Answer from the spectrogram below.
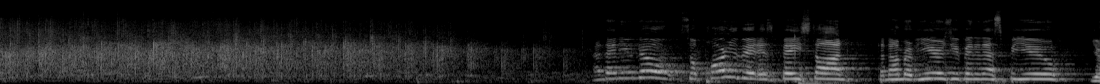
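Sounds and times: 
audience round of applause: 0:00.0 - 0:05.9
speech: 0:06.0 - 0:10.9.

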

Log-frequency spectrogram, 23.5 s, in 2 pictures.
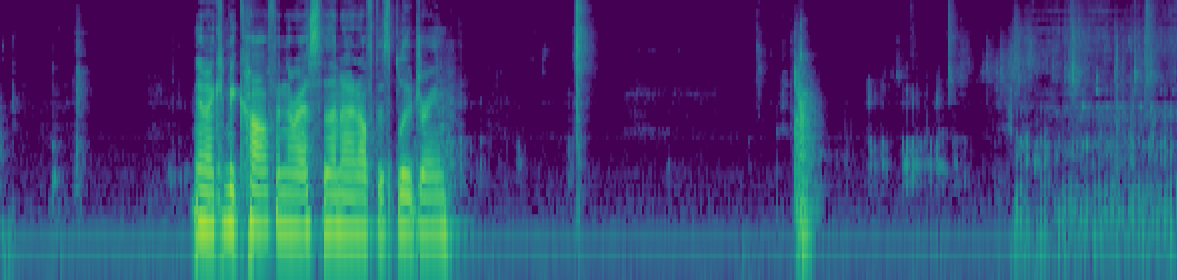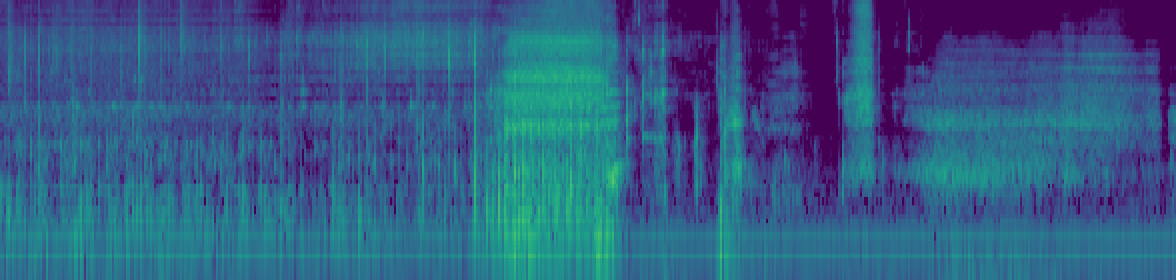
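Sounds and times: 
speech: 0:02.0 - 0:04.6
water bubbling in a bong: 0:10.1 - 0:18.0.

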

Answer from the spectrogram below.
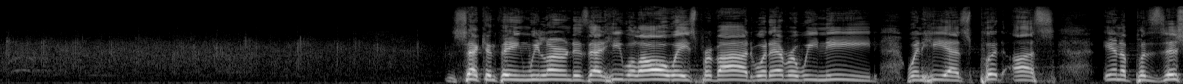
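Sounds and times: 
audience clapping hands: 0:00.0 - 0:04.5
speech: 0:04.5 - 0:11.8.

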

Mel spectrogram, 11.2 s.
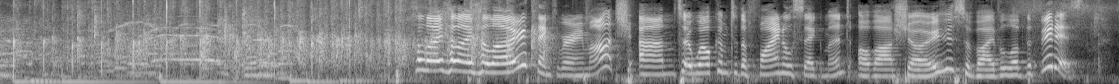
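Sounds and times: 
low throbbing bass line: 0:00.0 - 0:04.4
audience clapping and cheering at a live science comedy show at Fringe World Perth 2021: 0:00.0 - 0:05.8
speech: 0:04.4 - 0:11.1.

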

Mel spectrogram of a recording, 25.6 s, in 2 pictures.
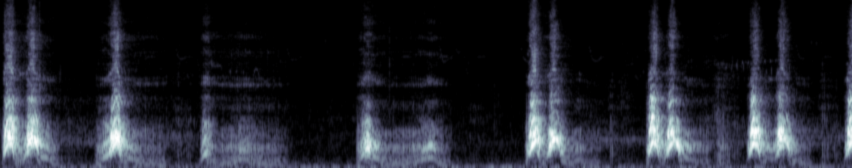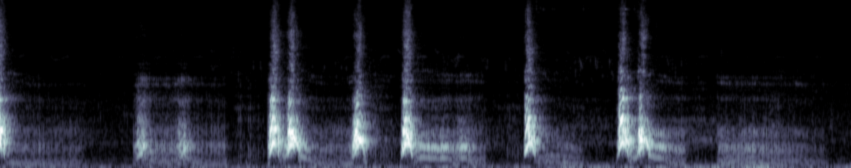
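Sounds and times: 
dog barking: 0:00.0 - 0:02.1, 0:05.4 - 0:05.7, 0:07.9 - 0:08.8, 0:09.7 - 0:10.6, 0:11.2 - 0:13.1, 0:14.8 - 0:15.6, 0:16.8 - 0:19.8, 0:20.6 - 0:21.1, 0:22.0 - 0:23.0.

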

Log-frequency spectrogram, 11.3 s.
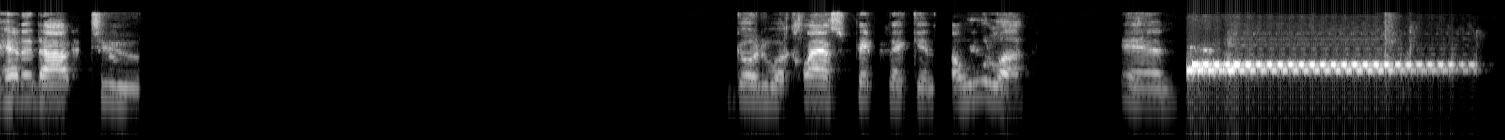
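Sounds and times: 
speech: 0:00.0 - 0:01.2, 0:05.5 - 0:07.8, 0:08.4 - 0:09.0
phone ringing with an electronic trill: 0:08.9 - 0:11.2.

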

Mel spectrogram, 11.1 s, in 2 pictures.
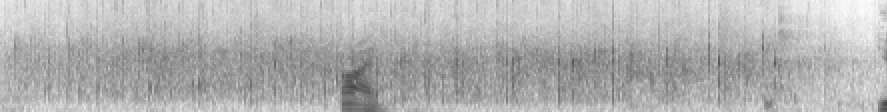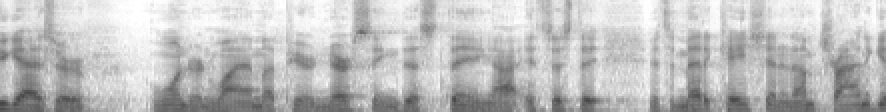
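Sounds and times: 
audience applauding: 0:00.0 - 0:05.6
speech: 0:02.1 - 0:02.6, 0:05.5 - 0:11.0.

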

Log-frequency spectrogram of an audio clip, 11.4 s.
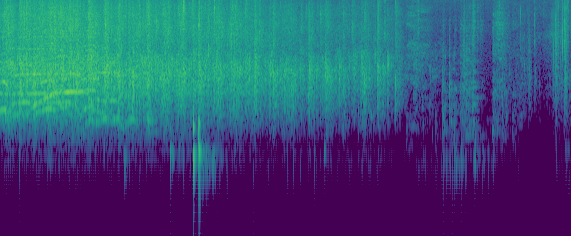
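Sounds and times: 
audience applause: 0:00.0 - 0:08.0.

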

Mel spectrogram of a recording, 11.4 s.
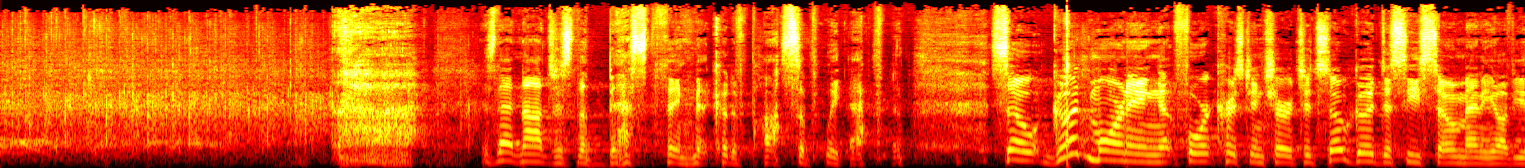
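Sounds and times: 
audience applause: 0:00.0 - 0:03.7
speech: 0:03.6 - 0:11.4.

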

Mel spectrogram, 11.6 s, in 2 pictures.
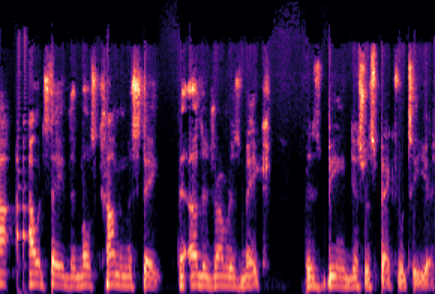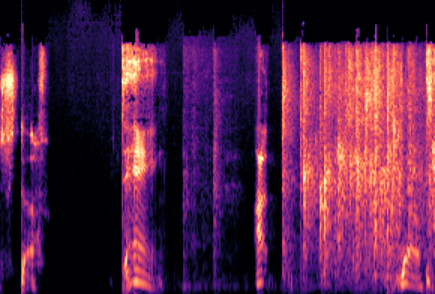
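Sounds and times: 
speech: 0:00.0 - 0:06.5, 0:07.4 - 0:08.0, 0:09.2 - 0:09.5, 0:11.2 - 0:11.5
hands clapping: 0:09.5 - 0:11.5.

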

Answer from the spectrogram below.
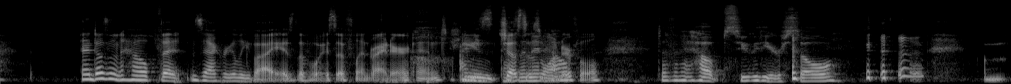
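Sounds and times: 
speech: 0:00.8 - 0:10.0
person burping: 0:04.1 - 0:04.7.

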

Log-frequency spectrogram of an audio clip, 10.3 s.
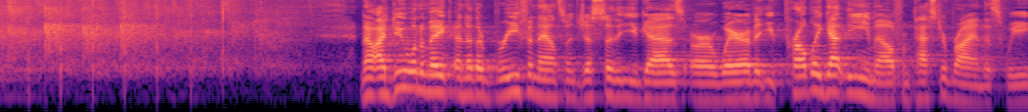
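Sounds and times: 
short round of applause: 0:00.0 - 0:03.2
speech: 0:03.6 - 0:10.2.

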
